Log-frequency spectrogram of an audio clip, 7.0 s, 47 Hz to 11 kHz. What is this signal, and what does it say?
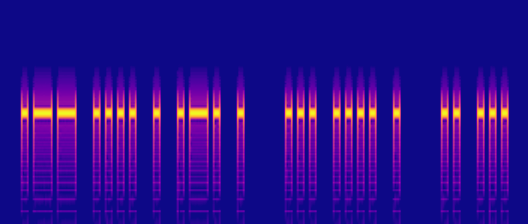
Morse code, heard as a keyed tone, about 15 wpm, 700 Hz. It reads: WHERE SHE IS
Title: Sentences from Top 1000 Words - Review Part 2 - 15wpm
